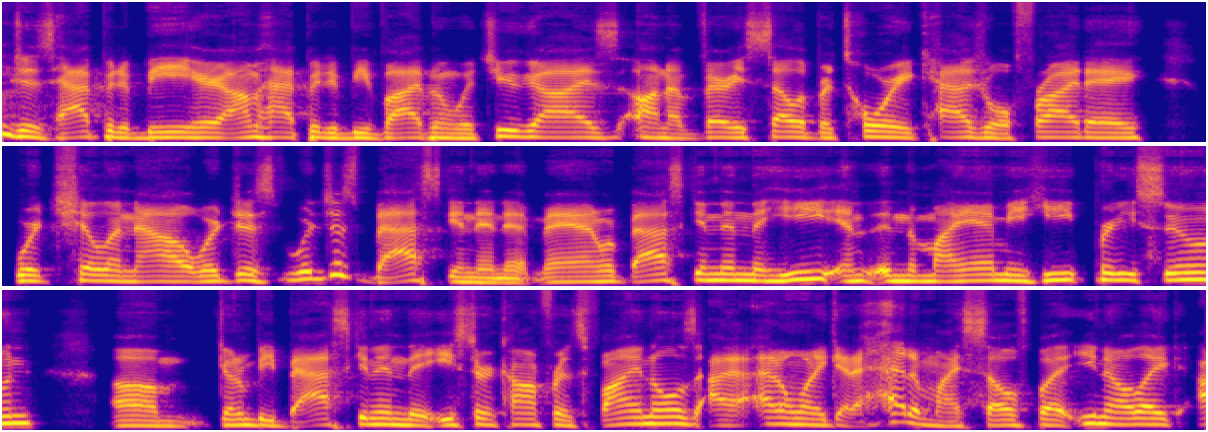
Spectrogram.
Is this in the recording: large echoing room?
no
